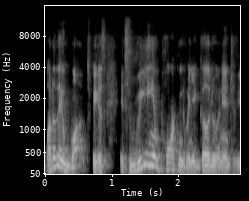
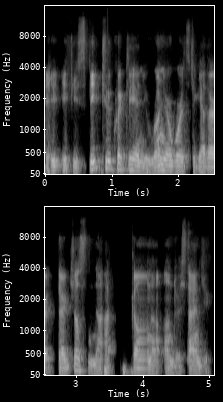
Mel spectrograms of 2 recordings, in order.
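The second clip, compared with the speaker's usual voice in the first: normal talking voice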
